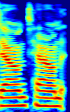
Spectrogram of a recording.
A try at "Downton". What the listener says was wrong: And it's Downton. It's not downtown. Downton. Literally, it's missing a W.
